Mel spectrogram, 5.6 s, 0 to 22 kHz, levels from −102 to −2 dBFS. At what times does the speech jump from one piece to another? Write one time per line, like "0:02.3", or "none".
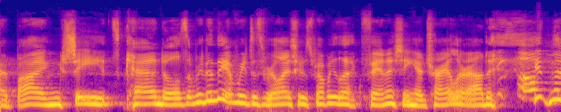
none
